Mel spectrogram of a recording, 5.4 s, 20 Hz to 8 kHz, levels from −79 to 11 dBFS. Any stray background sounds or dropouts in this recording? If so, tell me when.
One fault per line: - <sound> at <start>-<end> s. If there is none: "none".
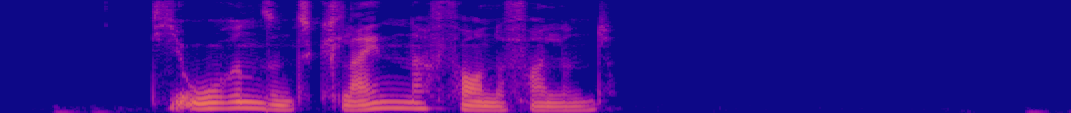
none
